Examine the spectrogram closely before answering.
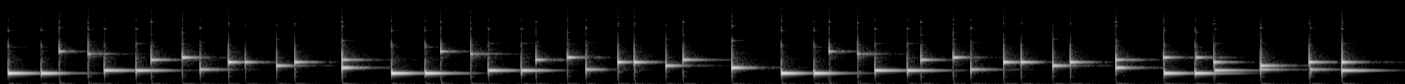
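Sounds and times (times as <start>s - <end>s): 
SX 1600 xylophone played with two mallets: 0.1s - 14.0s.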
